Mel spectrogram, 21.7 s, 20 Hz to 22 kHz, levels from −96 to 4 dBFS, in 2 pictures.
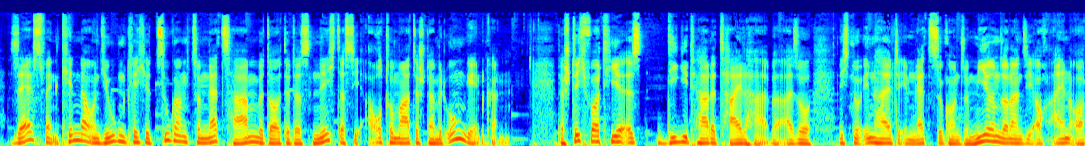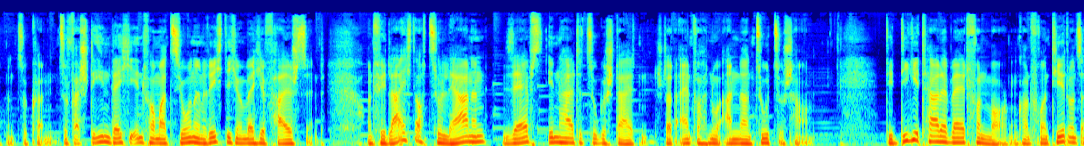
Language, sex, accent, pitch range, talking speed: German, male, German, 100-130 Hz, 190 wpm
